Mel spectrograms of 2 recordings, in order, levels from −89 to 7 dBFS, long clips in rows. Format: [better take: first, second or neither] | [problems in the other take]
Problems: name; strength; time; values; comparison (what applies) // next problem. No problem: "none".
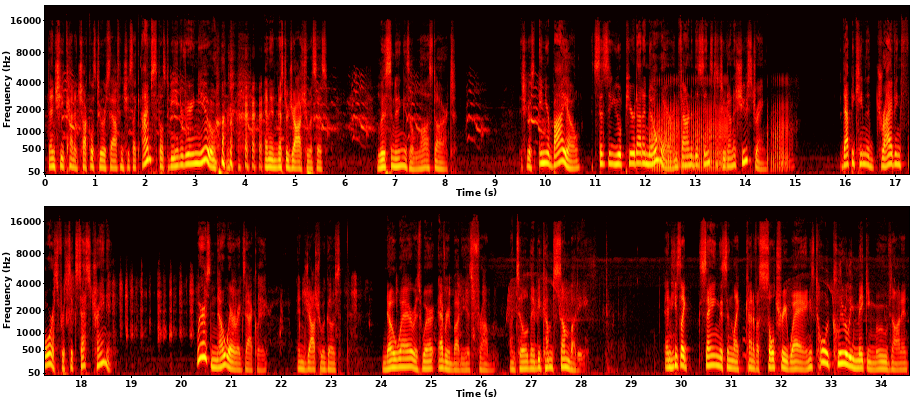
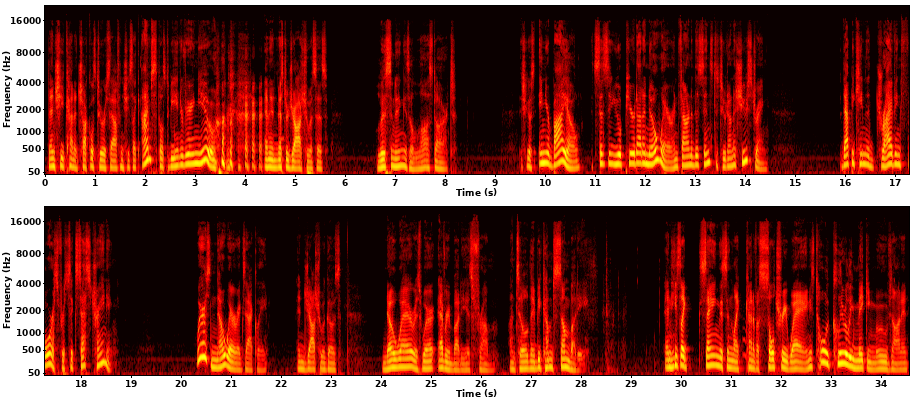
second | animal sounds; noticeable; throughout; 15 dB below the speech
